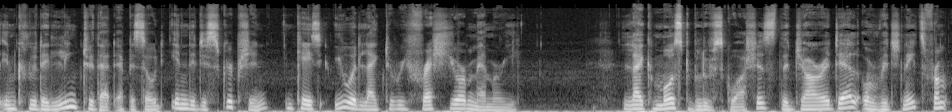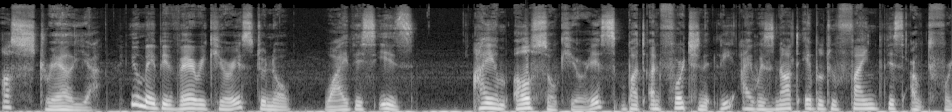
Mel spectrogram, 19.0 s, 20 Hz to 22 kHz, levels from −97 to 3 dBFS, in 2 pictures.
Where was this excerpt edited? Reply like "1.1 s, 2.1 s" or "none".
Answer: none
